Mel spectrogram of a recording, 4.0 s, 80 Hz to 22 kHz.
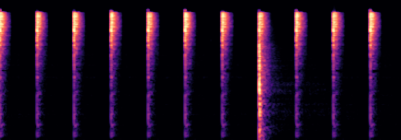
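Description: Soloed hi-hat from a programmed drum track, playing a steady straight eighth-note pattern at about 2.7 hits a second. A couple of the hits ring a little longer than the rest.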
